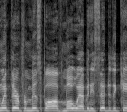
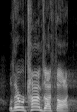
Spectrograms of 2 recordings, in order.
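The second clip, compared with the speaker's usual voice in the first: ordinary talk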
